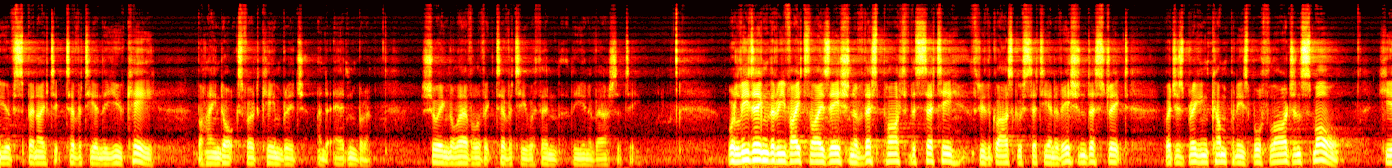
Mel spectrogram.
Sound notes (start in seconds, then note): none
